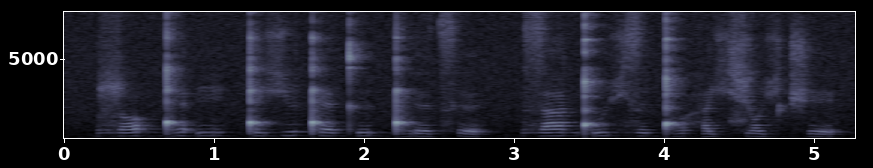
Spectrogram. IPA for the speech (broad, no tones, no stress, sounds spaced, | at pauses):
ɮ ɔ ʔ ɡ͡ǃ ɛ ʔ i | ǃ e ç ɨ ǃʰ ɛ kʰ ɨ ʔ ɡ͡ǃ ɘ ɾ ɘ t͡sʰ ɘ | z a ǃʼ u ç z ɨ ɡ͡ǃ ɔ h a ç ɕ ɔ ç t͡ʃʰ e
